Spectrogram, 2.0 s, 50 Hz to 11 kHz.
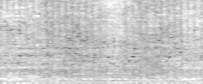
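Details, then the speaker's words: Yamaha Mio i125 scooter after exhaust work to cure backfiring, original exhaust gasket reused: short stretch of steady, even single-cylinder idle, no popping or grinding; normal idle. "ha okay swabeng swabe mga paps pwede niyong i-check dito yan dito"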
